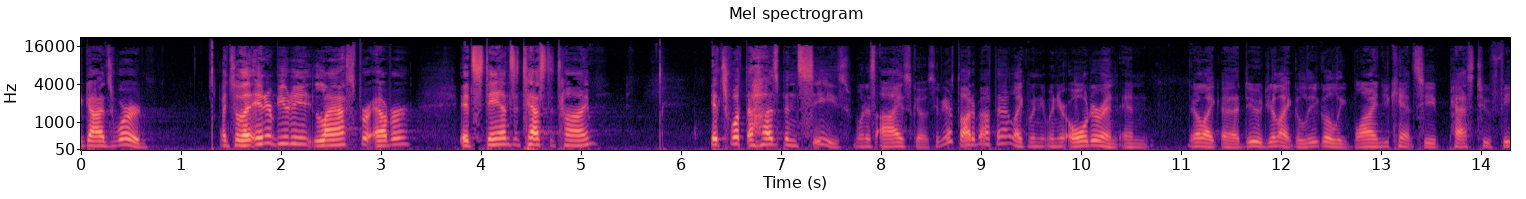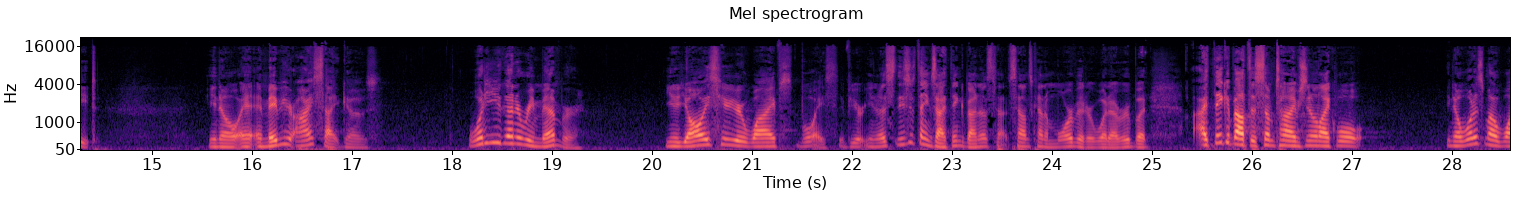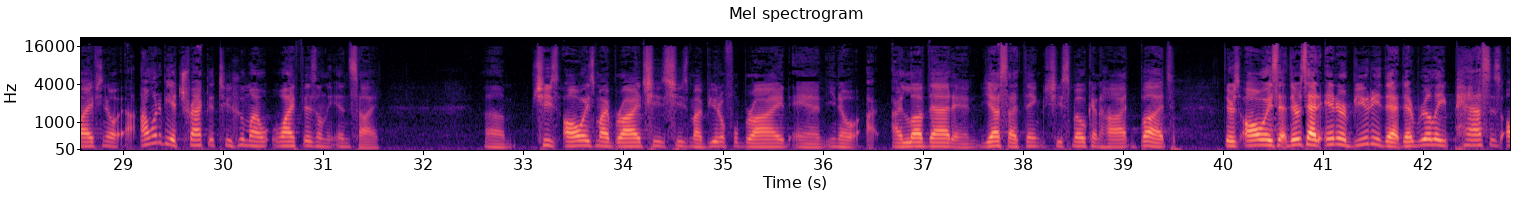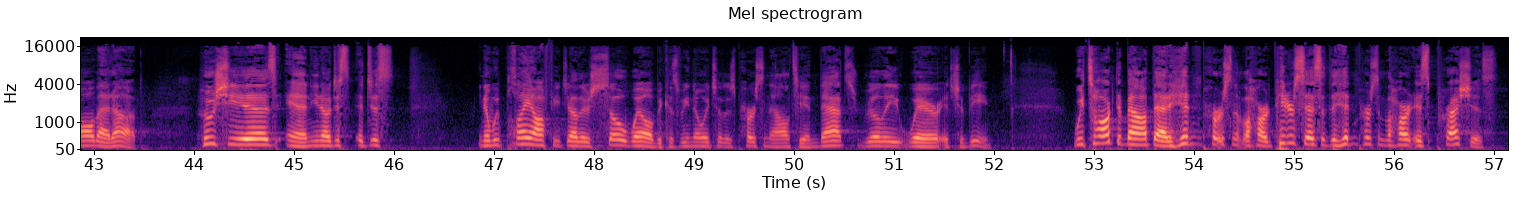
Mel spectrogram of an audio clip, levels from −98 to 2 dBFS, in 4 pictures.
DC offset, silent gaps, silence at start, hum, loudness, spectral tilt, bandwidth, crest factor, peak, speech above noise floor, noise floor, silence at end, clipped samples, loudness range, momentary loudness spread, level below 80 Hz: under 0.1%; none; 0 s; none; -26 LUFS; -4.5 dB/octave; 18.5 kHz; 24 dB; -2 dBFS; 43 dB; -68 dBFS; 0.15 s; under 0.1%; 11 LU; 17 LU; -56 dBFS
